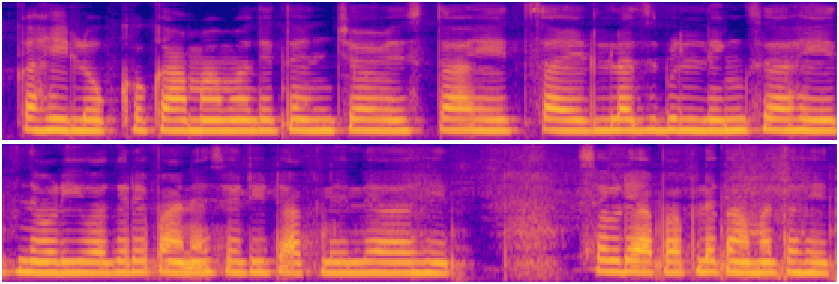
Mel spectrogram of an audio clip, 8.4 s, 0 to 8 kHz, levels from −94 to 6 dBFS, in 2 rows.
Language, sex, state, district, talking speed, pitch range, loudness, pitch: Marathi, female, Maharashtra, Pune, 130 wpm, 225-235 Hz, -15 LUFS, 230 Hz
